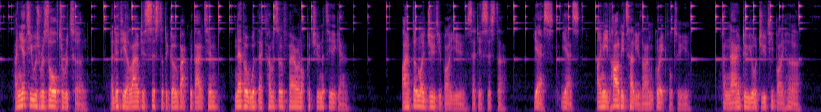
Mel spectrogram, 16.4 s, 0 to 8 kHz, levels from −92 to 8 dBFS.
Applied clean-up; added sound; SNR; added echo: neural mask model RNNoise.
